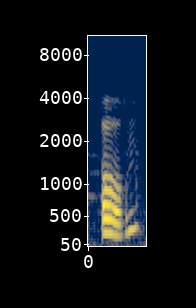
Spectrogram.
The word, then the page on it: àrm: Bas-Rhin; Herrlisheim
